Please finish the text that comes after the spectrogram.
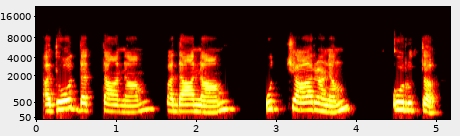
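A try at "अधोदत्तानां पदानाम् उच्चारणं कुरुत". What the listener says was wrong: Very good. Yes.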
